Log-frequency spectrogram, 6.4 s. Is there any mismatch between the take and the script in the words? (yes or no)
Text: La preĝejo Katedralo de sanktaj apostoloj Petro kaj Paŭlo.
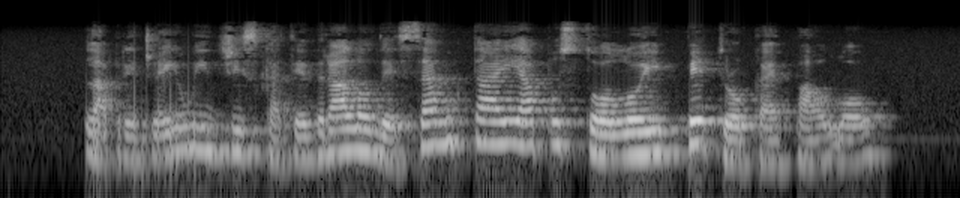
yes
